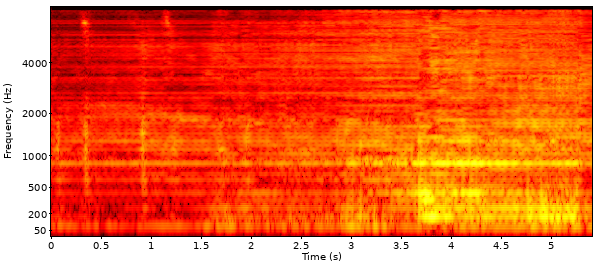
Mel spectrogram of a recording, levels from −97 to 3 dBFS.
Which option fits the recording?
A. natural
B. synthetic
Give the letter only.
B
